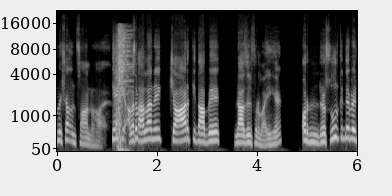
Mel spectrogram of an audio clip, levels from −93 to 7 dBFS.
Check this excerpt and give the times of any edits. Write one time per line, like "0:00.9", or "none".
0:01.1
